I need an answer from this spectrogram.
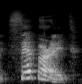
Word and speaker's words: separate: アクセントの場所です日本語でセパレートって言い方をするんですけどアクセント前に来ますつまり separate ていう感じになります背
